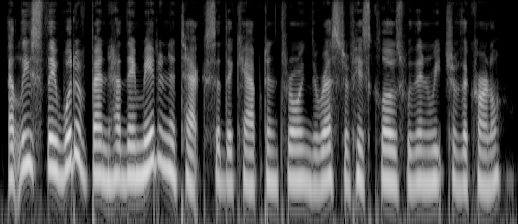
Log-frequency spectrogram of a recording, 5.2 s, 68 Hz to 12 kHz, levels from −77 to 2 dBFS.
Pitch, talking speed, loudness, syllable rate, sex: 200 Hz, 290 wpm, -19 LUFS, 6.5 syllables/s, female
